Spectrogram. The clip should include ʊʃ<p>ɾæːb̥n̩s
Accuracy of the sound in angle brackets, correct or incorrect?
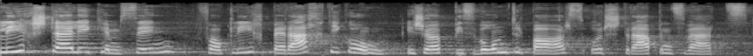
incorrect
